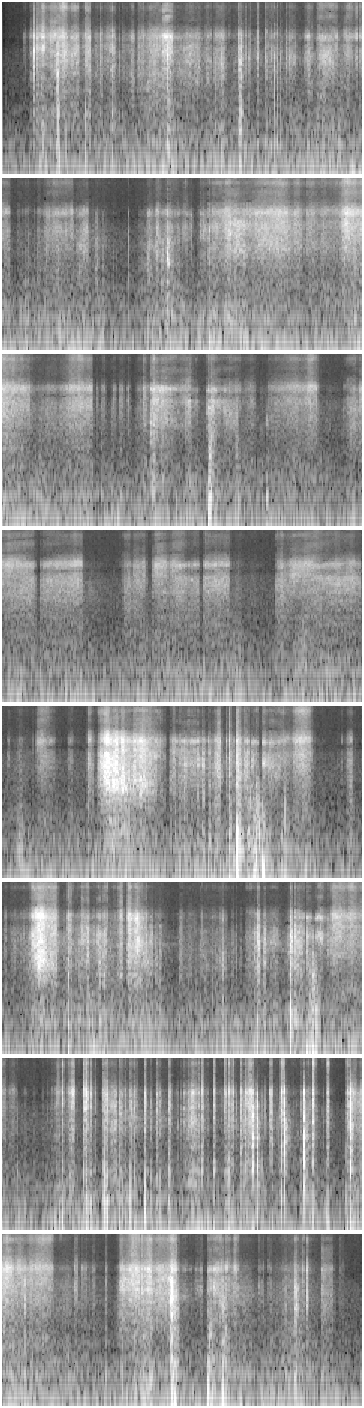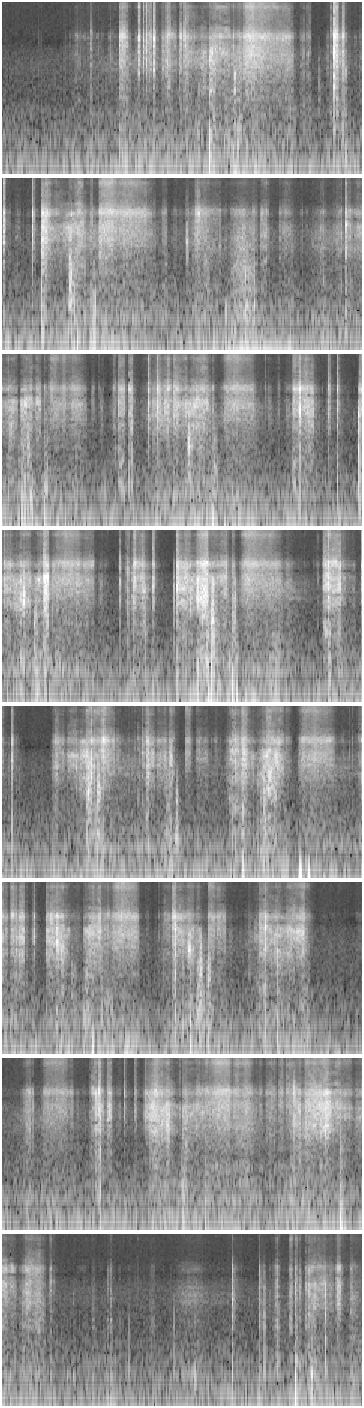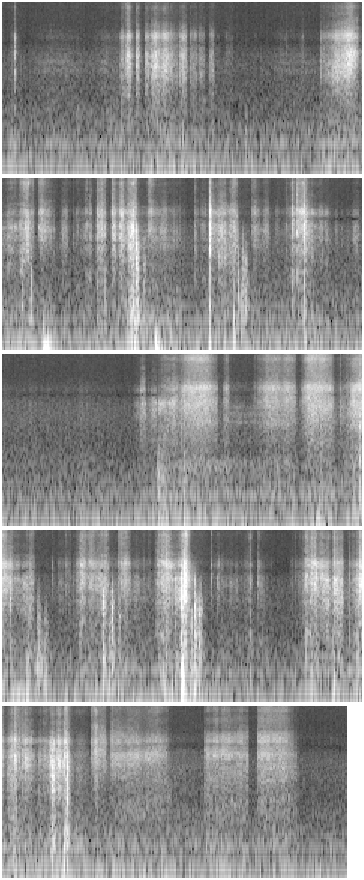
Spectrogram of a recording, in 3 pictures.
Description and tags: tracing paper
Tracing words on a book with fingers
